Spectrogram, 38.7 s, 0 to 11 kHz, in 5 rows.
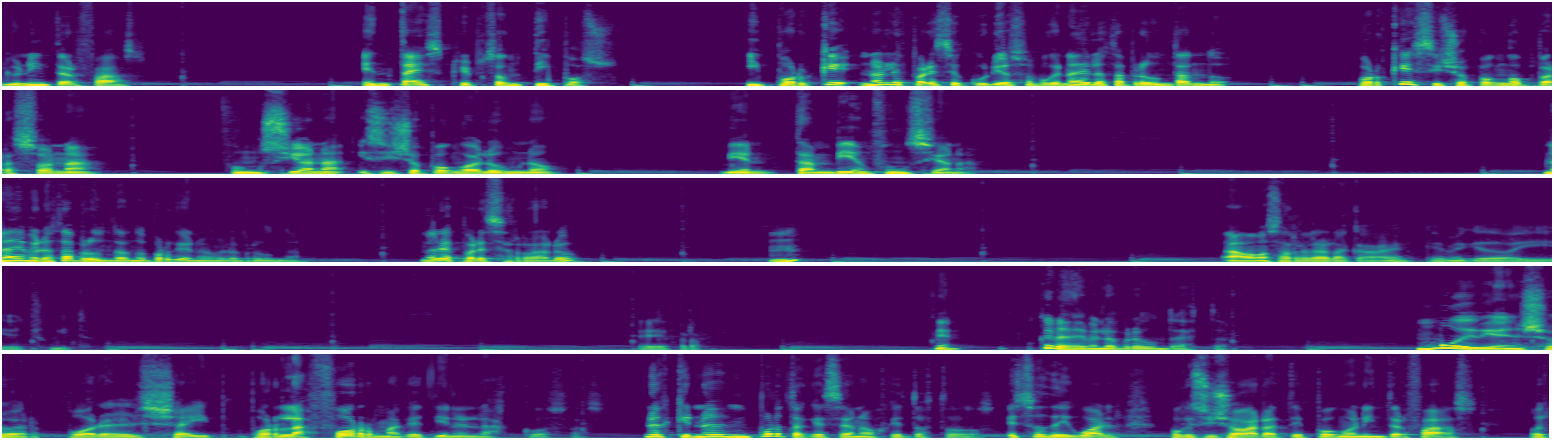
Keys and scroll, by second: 4.6 j, 5.5 k, 6.6-10.7 typing, 10.6 ctrl+s, 12.0 k, 12.6 k, 13.2 k, 13.9 k, 17.1 g, 17.5 j, 18.8 k, 19.5 j, 20.8 k, 22.7 0, 23.0 l, 23.6 c, 24.5 Escape, 25.1 r, 25.8 Escape, 26.3 r, 26.7 Escape, 28.1 k, 28.4 j, 29.0 k, 29.3 j, 36.6-38.7 typing, 38.1 Return.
